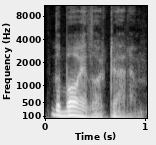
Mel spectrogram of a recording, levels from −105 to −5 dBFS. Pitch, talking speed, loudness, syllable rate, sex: 100 Hz, 295 wpm, -16 LUFS, 6.6 syllables/s, male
